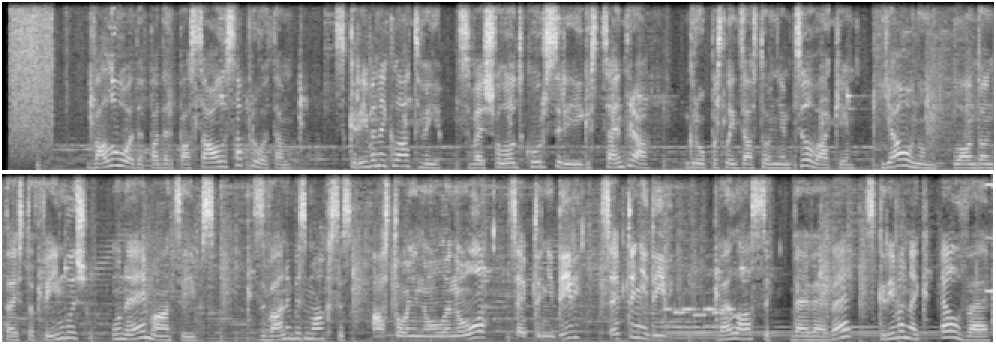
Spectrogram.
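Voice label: latvian female commercial; voice demos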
